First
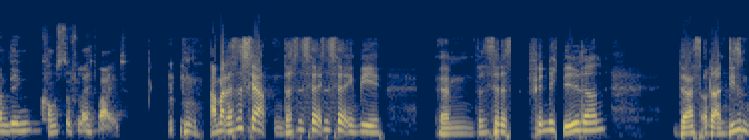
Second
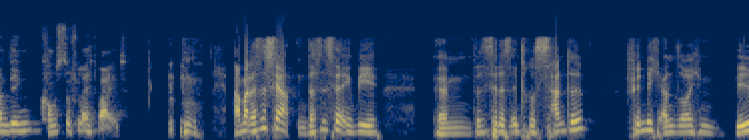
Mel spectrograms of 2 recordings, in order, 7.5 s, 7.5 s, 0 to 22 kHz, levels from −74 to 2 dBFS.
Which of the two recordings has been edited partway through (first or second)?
first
